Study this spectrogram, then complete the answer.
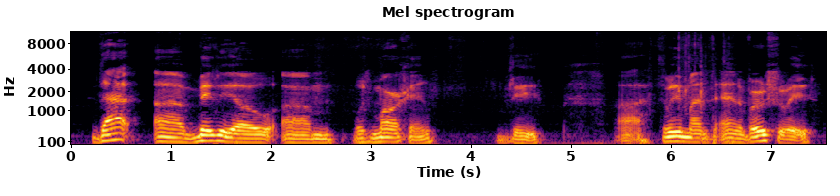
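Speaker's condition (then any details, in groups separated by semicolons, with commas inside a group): Tongue cancer surgery, tongue graft; reduced speech clarity, tongue feels loose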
